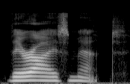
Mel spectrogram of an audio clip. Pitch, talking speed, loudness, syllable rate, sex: 175 Hz, 140 wpm, -17 LUFS, 2.6 syllables/s, female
